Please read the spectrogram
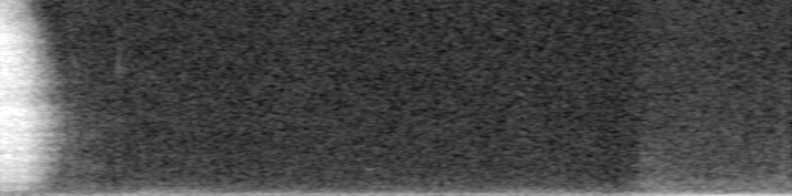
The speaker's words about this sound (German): Eine Dame mit einer Filmklappe erscheint und sagt wahrscheinlich Klappe die erste.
